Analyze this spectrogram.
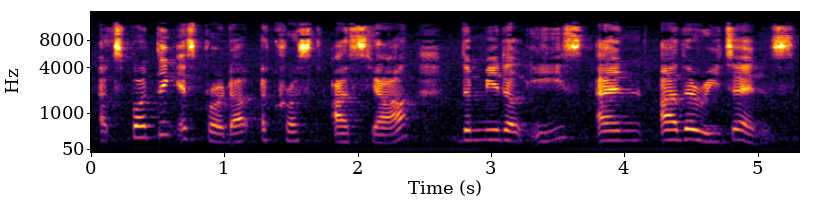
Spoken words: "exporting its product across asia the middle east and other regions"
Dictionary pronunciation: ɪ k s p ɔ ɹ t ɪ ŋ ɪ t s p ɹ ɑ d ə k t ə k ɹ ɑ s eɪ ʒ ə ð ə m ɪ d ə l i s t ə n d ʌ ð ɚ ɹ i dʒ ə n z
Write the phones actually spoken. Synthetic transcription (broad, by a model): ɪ k s p ɔ t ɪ ŋ ɪ t s p ɹ ɑ d ə k t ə k ɹ ɑ s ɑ s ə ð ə m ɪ d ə l i s t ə n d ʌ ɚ ɹ i dʒ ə n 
